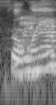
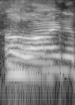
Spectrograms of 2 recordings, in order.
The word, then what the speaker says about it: Salina: we get uh salinaa we called it Salena don't know if it's salinaa or Selena it's salinaa but even the news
